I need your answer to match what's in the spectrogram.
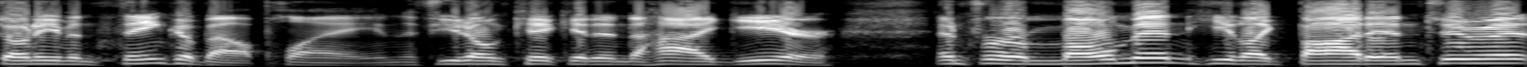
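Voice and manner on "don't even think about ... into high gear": plain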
